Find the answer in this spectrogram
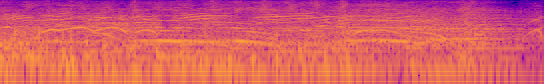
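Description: A cartoon crowd of many voices cheering and whooping at once, over a low steady rumble; it drops away near the end.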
